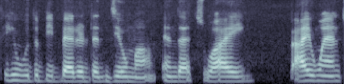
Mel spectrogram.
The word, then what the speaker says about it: Dilma: There's the last president impeached in 2016, Dilma Rousseff, or is her name pronounced Dilma or Yeah, Dilma? Okay, so Dilma, yeah, Dilma.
